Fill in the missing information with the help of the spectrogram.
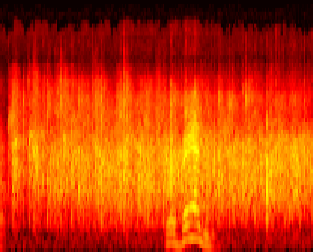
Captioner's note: applause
